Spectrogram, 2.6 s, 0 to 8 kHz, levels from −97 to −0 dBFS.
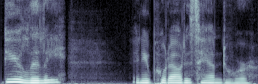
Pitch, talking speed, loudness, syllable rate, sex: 180 Hz, 230 wpm, -16 LUFS, 5.3 syllables/s, female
